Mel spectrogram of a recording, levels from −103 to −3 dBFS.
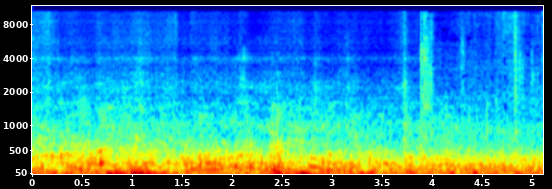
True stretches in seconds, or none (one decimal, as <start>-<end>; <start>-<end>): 3.9-5.1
